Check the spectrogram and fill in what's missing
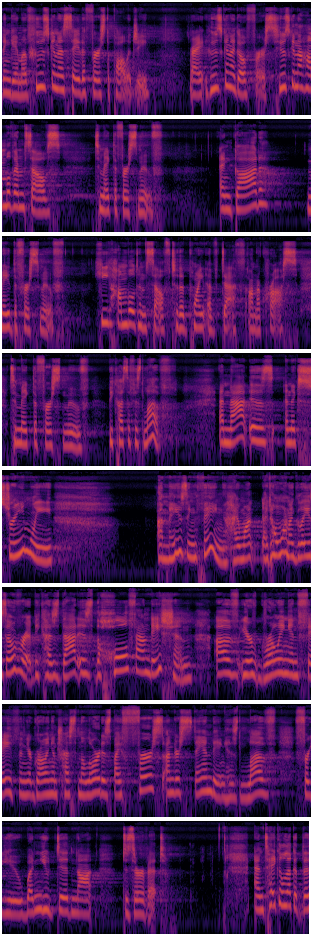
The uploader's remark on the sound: This live audio recording was taped at Cornerstone Community Church’s Mom2Mom group in Wildomar, CA on October 6th, 2016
